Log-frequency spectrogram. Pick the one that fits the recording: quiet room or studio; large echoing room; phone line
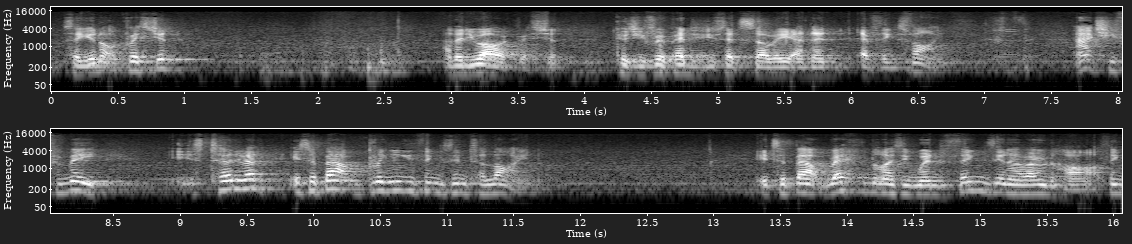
large echoing room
